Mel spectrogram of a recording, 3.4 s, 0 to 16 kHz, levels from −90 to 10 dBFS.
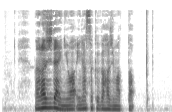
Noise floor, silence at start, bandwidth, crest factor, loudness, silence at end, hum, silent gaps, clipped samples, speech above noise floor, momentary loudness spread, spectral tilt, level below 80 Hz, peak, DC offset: -58 dBFS; 0.7 s; 11.5 kHz; 20 dB; -19 LUFS; 0.8 s; none; none; under 0.1%; 39 dB; 23 LU; -4.5 dB/octave; -50 dBFS; -2 dBFS; under 0.1%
